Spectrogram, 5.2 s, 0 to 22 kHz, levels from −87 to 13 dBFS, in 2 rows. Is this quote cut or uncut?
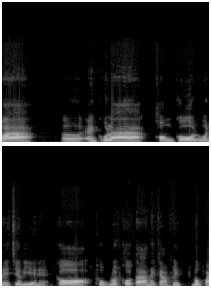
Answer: cut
